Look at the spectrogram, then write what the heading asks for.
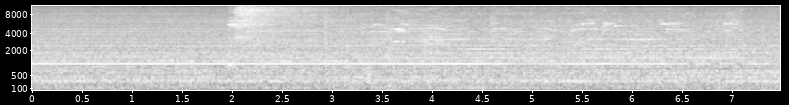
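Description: JR 211 series 5000 electric multiple unit departing a platform: a steady hum from the standing train, a sudden burst of air hiss about two seconds in as the brakes release, then the train starting to roll away.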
